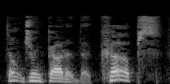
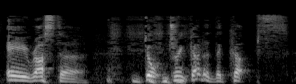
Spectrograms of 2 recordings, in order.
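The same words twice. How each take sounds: First: "cups" lifted into a question, slowly; "Don't drink out of the cups" as a slow, questioning echo; puzzled echo. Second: Slow warning, lightly voiced Jamaican man; a hint of a Jamaican man warning someone; imitated Jamaican warning. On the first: Retold or imitated. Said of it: "And I was like". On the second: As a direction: pass on a slow, pointed heads-up as a Jamaican local. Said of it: "then Jamaican turns and looks at me and goes".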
